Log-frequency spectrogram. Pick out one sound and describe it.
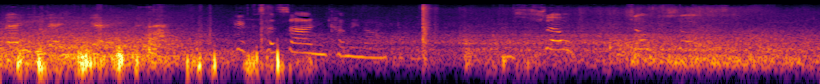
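Small waves break on a sandy shore in the distance.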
